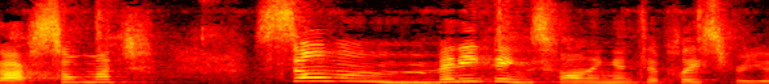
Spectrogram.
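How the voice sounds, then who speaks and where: Noticeable background noise sits under a woman's moderately paced speech. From Canada. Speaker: livestreamer. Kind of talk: casual chat.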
